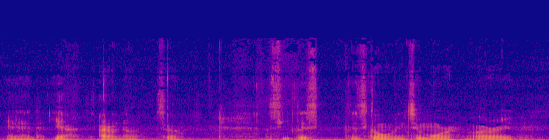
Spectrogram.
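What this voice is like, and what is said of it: Whispering. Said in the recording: “I'm whispering in a dark room right now”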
